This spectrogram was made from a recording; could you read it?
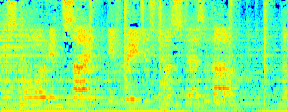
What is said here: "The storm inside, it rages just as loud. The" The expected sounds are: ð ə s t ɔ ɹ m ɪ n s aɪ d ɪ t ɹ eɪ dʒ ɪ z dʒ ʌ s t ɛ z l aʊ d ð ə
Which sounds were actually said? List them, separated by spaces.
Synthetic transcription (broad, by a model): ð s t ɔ ɹ ɪ n s aɪ d ɪ t ɹ eɪ dʒ ɪ z dʒ ʌ s t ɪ z l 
